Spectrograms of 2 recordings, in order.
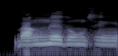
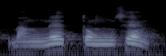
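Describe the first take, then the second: First: The d of dongsaeng is plain, not tensed. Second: The d of dongsaeng is tensed, like tt. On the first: The speaker calls it wrong. "막내 동생이 아니라" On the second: The speaker calls it right. "항상 사이소리 현상은 발음과 함께 기억을 해야 돼"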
